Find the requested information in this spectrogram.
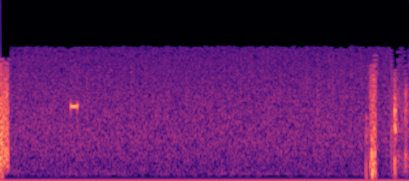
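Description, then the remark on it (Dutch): During a phone conversation, a single short electronic beep of another incoming call sounds over a steady hiss of the phone line, followed a few seconds later by a couple of sharp clicks, with no one talking. “Ik kreeg het telefoon tussendoor.”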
